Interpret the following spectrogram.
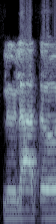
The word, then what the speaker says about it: Lulato: and I think it's it's simple it's three syllables it's like new lotto and and it's hard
